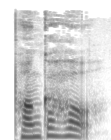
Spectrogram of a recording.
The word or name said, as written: punkerhår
